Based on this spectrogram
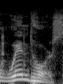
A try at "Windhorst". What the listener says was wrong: T on the end.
